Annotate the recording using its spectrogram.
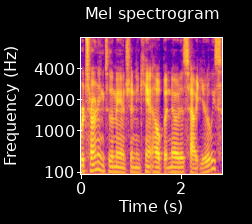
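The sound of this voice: An unforced reading voice is what comes through.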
